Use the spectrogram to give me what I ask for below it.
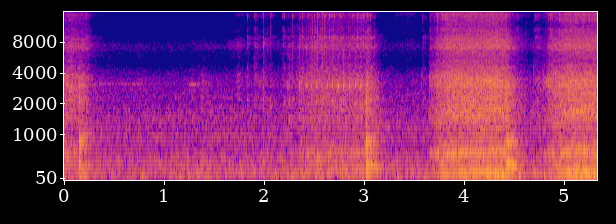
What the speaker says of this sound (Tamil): இந்த பாயிண்டில் வந்து பரிமாண தையல் போடுங்க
